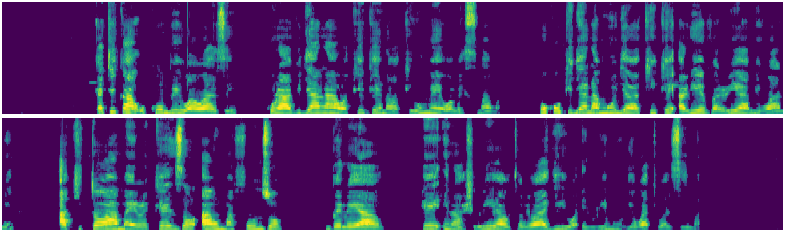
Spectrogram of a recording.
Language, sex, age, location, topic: Swahili, female, 25-35, Dar es Salaam, education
